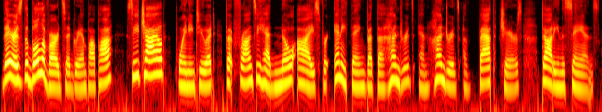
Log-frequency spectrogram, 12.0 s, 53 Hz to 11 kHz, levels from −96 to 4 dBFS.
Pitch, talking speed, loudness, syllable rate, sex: 205 Hz, 145 wpm, -20 LUFS, 4.0 syllables/s, female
